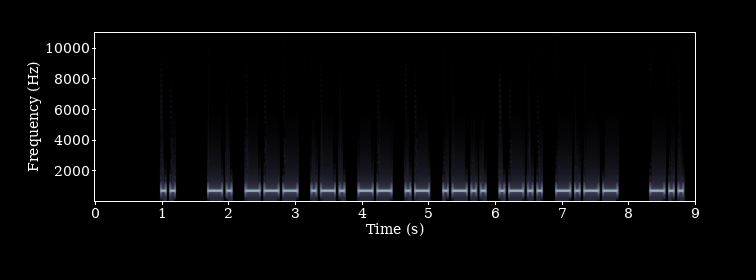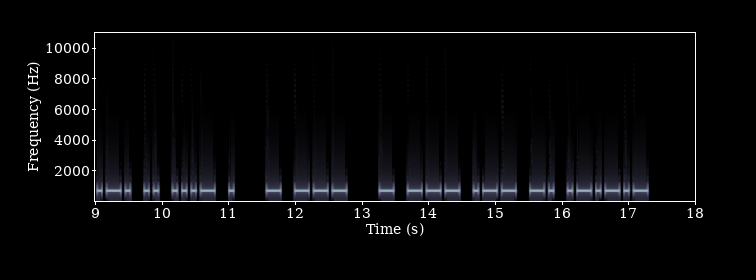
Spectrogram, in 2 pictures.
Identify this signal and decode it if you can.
Morse code, heard as a keyed tone, about 17 wpm, 700 Hz. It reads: I NORMALLY DRIVE TO TOWN.
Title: Sentences from Top 1000 Words - Review Part 6 - 17wpm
